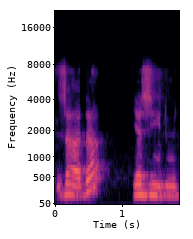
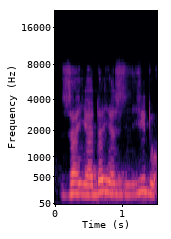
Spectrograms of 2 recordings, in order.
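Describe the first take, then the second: First: The first word is shortened to two syllables. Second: The first word has three syllables with a y. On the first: This is the form actually used because it is easier to say. "susah bacanya jadi zada yazidu" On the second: This is the underlying original form. "asalnya zayada yazidu"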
